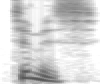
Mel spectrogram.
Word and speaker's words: Timis: His name is David Timis.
